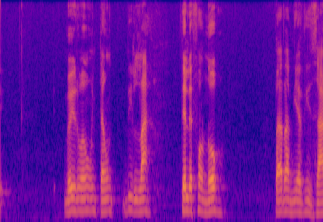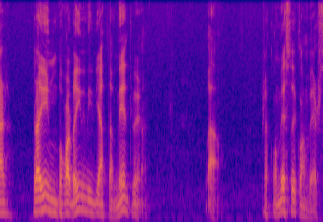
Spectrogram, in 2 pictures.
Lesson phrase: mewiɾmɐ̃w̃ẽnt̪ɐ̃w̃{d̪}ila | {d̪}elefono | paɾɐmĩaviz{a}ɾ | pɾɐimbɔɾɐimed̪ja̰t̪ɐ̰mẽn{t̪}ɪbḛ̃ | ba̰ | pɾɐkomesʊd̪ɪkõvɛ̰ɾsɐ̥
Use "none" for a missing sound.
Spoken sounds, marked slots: d̪, t̪, a, t̪

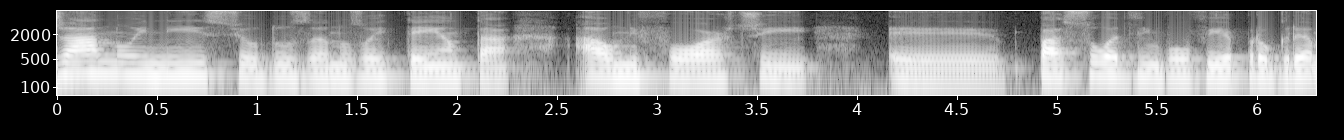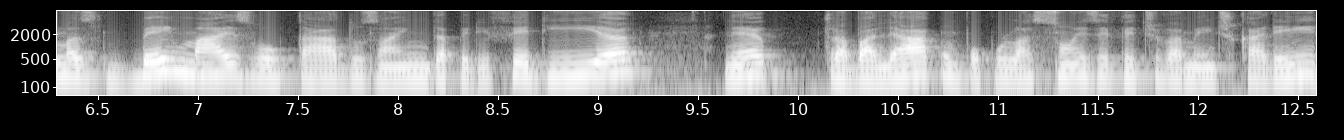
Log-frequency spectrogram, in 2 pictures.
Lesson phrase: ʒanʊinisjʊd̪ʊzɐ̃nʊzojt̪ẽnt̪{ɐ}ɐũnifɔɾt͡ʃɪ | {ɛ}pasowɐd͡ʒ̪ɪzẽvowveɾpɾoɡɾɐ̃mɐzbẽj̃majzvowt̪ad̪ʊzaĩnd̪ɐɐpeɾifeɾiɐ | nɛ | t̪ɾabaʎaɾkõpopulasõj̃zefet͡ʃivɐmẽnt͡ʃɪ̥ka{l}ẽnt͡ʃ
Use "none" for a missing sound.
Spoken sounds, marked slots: ɐ, ɛ, ɾ

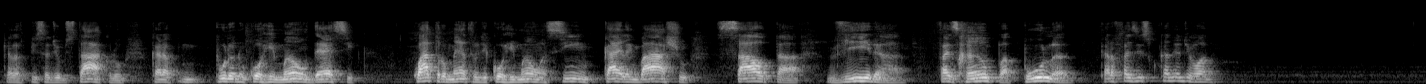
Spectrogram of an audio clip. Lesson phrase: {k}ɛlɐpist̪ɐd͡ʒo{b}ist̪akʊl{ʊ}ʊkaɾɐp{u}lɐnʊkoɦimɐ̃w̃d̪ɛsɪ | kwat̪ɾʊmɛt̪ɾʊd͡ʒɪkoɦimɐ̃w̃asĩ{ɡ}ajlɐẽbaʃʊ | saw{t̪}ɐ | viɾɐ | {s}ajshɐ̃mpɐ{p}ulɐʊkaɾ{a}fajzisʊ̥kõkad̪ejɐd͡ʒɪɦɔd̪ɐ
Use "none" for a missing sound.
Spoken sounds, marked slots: k, b, ʊ, u, k, t̪, f, p, ɐ

